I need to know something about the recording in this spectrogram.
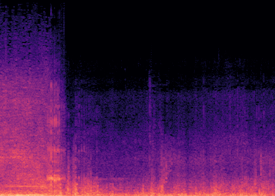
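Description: Steady low rumble of a car driving, road and engine noise inside the cabin, turning quieter and duller about a second in.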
